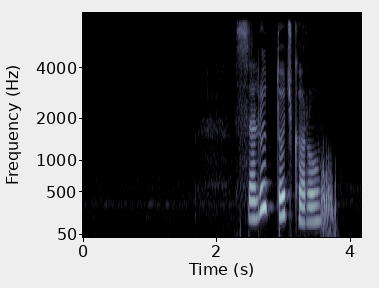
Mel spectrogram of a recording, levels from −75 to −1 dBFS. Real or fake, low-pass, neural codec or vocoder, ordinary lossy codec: real; 7.2 kHz; none; none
